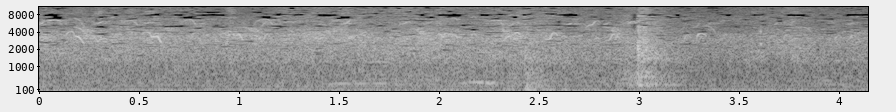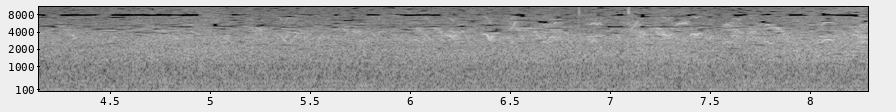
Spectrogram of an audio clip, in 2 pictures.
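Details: Baby chicks of the Lavender Orpington breed at a hatchery: a chorus of short high peeps running continuously, with one louder sharp click near the middle, all over a constant low droning hum.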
